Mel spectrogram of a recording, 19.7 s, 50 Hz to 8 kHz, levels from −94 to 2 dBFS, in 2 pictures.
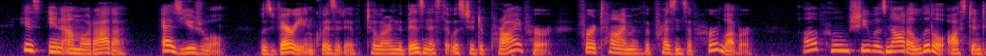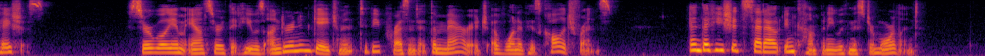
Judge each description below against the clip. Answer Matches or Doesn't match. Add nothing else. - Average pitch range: Doesn't match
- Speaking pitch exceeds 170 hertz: Matches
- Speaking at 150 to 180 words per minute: Doesn't match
